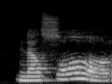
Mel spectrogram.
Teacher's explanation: ada Shad berbaris fathah berdiri cara bacanya dipanjangkan dua harakat nasor ro dibaca secara tafkhim karena ada Ro berbaris di atas jadi bacanya tebal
